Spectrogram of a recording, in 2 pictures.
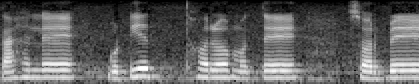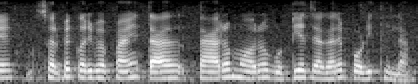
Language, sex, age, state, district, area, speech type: Odia, female, 45-60, Odisha, Rayagada, rural, spontaneous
